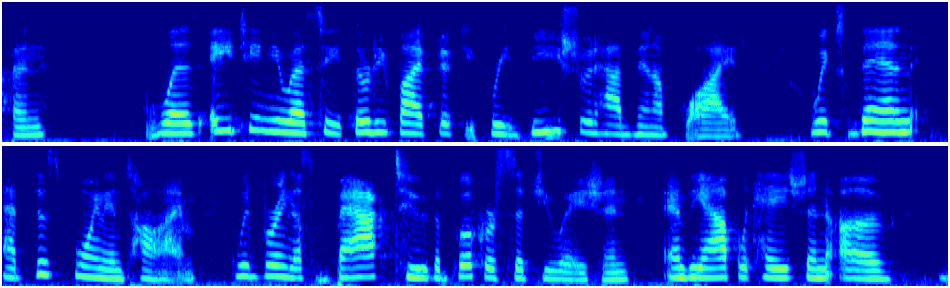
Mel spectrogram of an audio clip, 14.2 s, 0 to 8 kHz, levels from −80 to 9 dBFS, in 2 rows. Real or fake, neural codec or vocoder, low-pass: fake; codec, 16 kHz, 1 kbps, X-Codec, HuBERT features, trained on LibriSpeech; 7.2 kHz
